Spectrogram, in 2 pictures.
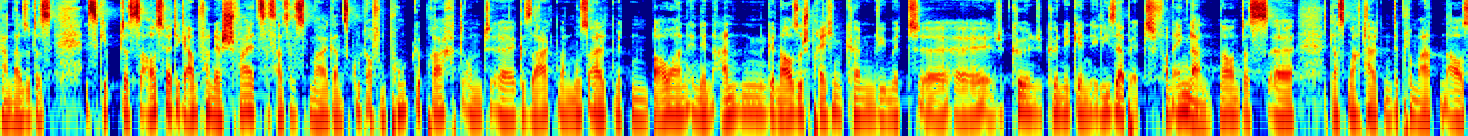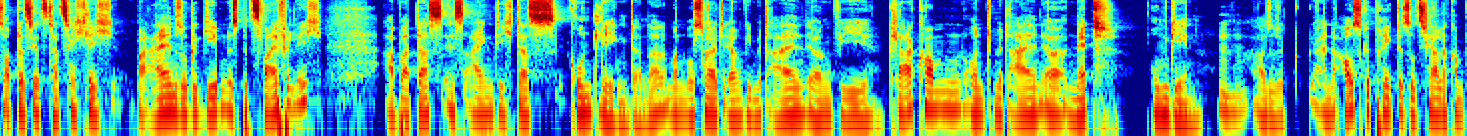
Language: German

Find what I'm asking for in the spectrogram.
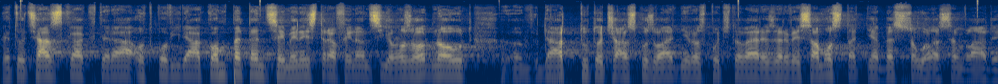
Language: Czech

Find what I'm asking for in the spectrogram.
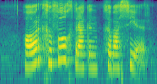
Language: Afrikaans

